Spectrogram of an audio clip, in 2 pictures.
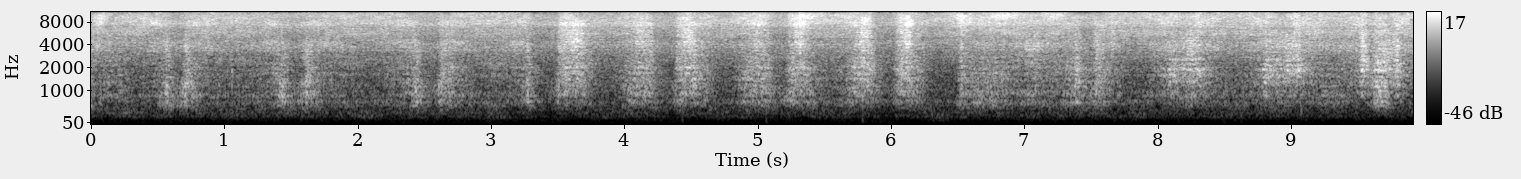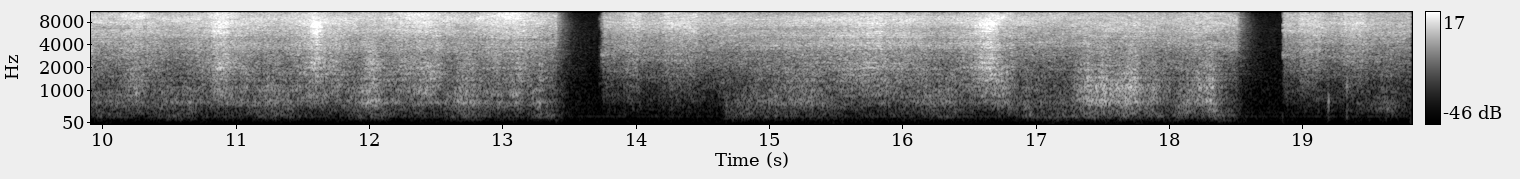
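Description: Airbrush spraying paint: an uneven hiss of compressed air and paint mist that cuts off sharply twice for a moment, the second time near the end.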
